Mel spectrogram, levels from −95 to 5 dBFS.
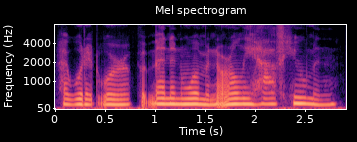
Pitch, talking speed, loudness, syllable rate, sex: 185 Hz, 245 wpm, -17 LUFS, 6.4 syllables/s, female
